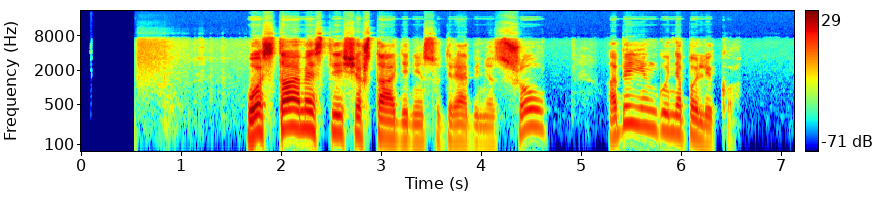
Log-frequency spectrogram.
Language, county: Lithuanian, Klaipėda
